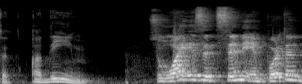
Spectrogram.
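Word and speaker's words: قديم: In Masri, for example, we don't pronounce qa, we change it to a, which is something I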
